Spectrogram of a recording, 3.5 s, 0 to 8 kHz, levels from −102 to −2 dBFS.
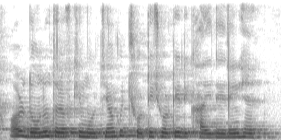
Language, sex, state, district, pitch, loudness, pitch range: Hindi, female, Chhattisgarh, Kabirdham, 225 Hz, -33 LUFS, 205-230 Hz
